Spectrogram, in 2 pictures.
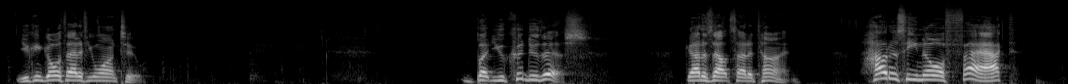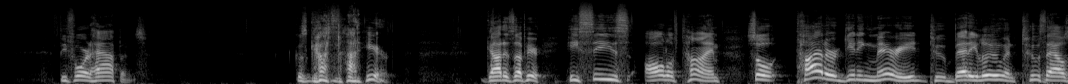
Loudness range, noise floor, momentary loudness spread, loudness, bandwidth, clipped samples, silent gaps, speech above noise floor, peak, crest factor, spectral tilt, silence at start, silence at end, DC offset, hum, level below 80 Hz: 10 LU; -79 dBFS; 13 LU; -21 LUFS; 17 kHz; under 0.1%; none; 58 dB; -2 dBFS; 20 dB; -6 dB/octave; 0.2 s; 0 s; under 0.1%; none; -60 dBFS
